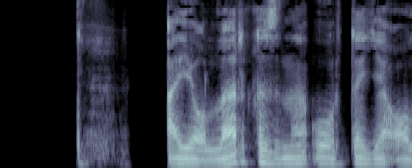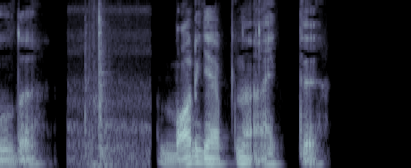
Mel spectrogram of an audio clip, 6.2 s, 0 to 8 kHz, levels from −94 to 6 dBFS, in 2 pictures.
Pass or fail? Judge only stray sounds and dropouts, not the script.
fail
